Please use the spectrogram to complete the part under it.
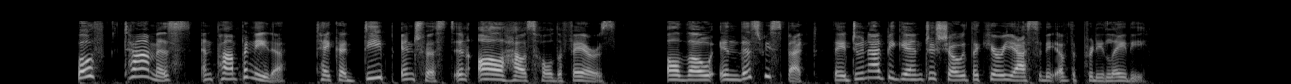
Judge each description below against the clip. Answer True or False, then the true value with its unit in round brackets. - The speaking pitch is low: False (220 Hz)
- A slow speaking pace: True (130 wpm)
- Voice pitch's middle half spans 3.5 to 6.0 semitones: True (5.5 semitones)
